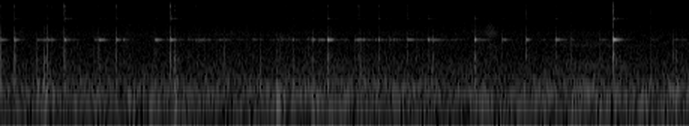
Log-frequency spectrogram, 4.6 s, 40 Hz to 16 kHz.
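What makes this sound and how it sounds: A glass candle holder is tapped repeatedly in a quick, uneven series, each tap a short, bright glass clink with a clear tone near 2.4 kHz. The taps stop almost at once with little ring, over a faint background hiss.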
